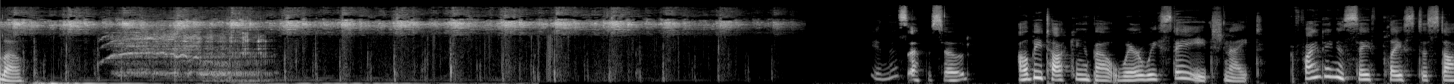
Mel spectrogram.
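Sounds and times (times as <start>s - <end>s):
speech: 0.0s - 0.4s, 9.2s - 14.5s
crickets or insects droning: 0.0s - 8.0s
horse whinnying: 1.0s - 2.9s.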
